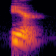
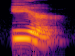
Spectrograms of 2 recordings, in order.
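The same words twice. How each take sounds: First: Pitch stays flat; vowel short and quick. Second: Pitch glides up and down; vowel long and loud. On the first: The syllable is unstressed. "the pitch of the voice is flatter, and the vowel is said faster" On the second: The syllable is stressed. "the pitch of the voice glides up and then down, and the vowel is said longer and louder"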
